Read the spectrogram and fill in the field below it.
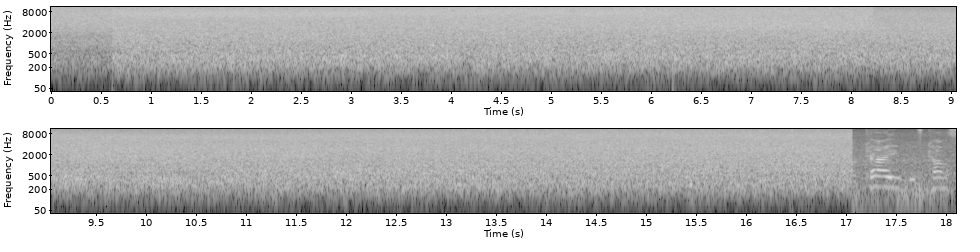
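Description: Water rushes and splashes loudly down rocky falls.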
